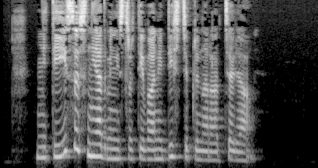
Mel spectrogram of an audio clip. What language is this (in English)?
Latgalian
